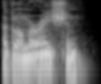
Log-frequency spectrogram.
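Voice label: "agglomeration", British English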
